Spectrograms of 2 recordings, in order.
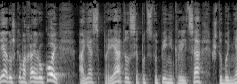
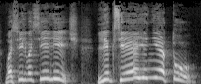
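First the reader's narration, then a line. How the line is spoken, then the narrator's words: Shouted. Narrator (Russian): Нянька Евгения закричала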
